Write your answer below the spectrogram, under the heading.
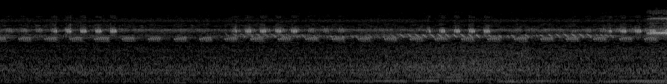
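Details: Insect calls in nature: soft, clustered chirps pulsing in quick groups over a low, rumbling background, with a louder buzz rising at the very end.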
